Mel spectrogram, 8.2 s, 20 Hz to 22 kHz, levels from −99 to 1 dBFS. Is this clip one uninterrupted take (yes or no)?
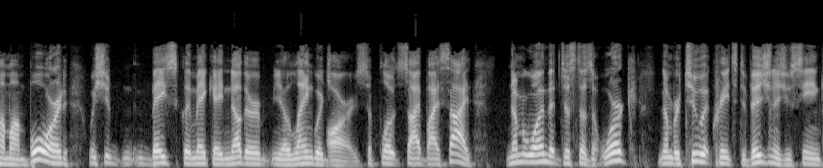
no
